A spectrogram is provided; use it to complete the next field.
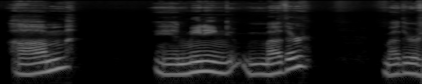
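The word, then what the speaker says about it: אם: the word for mother we see Olive me pronounced am and meaning mother mother of humans uh in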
